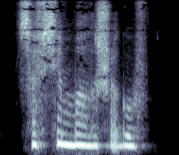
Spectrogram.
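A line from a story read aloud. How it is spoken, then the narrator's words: Child whispering. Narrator (Russian): сказала девочка шепотом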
